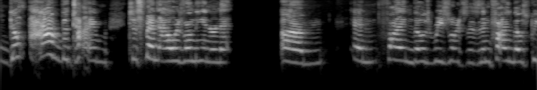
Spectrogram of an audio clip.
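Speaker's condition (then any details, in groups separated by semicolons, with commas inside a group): Cerebral palsy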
